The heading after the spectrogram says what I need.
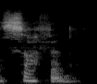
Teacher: You may be familiar that in the word often, T is silent in standard English. And also if you take soft and make it a verb with en, the T will drop there as well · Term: silent t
